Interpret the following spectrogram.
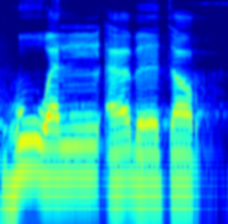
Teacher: tidak akan sempurna bunyi dhammahnya sampai kita benar-benar memajukan dua mulut, dua bibir kita. Sampai kita benar-benar memajukan, memonyongkan mulut kita.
